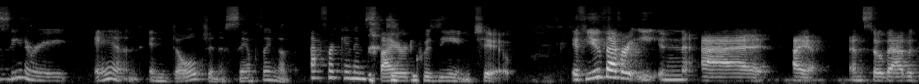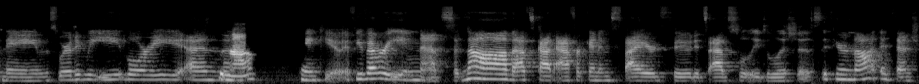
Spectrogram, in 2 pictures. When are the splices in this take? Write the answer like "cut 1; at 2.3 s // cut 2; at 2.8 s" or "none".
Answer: none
